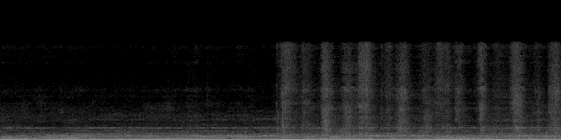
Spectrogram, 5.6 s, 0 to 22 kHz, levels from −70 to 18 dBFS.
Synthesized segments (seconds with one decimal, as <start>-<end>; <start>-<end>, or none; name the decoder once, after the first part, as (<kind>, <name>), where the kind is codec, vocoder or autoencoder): 0.0-5.6 (codec, SNAC)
